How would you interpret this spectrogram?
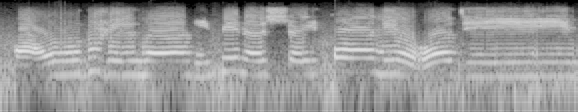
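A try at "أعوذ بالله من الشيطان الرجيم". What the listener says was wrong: نیراجیم نہیں بیٹا، نیراجیم، نیراجیم پڑھتے ہیں آپ نے، تشدید پہ جماؤ نہیں آپ کا. نیراجیم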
